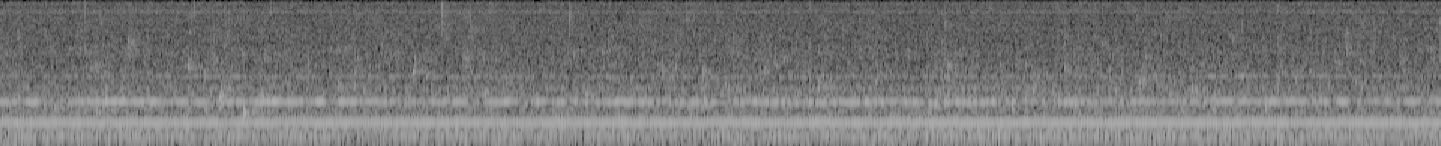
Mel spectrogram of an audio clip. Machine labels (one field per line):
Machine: pump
